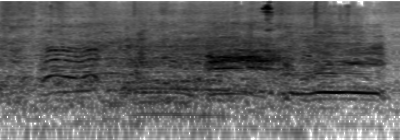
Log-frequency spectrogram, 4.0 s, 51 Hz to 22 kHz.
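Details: Sahiwal bull calf at Aftabganj cattle market in Dinajpur, Bangladesh, on 16 May: a short moo amid market chatter, with men bargaining over price nearby.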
